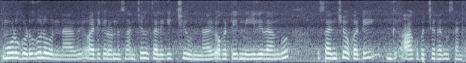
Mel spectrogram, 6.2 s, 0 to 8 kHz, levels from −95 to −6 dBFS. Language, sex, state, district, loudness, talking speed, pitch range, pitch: Telugu, female, Telangana, Mahabubabad, -15 LUFS, 135 wpm, 210-235 Hz, 215 Hz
